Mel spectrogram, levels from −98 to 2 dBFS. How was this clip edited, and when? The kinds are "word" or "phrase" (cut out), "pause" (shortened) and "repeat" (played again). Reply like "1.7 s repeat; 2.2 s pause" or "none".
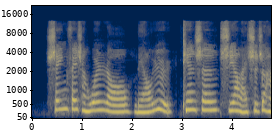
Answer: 2.9 s pause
